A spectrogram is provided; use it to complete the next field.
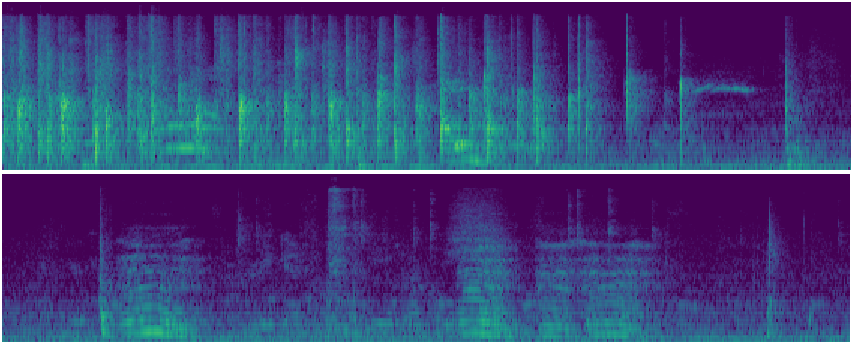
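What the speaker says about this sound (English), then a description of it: "Let's give Rafi a big round of applause" Applause at a public speaking school breaks out for Rafi after his talk: about four seconds of dense, close clapping that fades, followed by speech and scattered light taps and clatter.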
